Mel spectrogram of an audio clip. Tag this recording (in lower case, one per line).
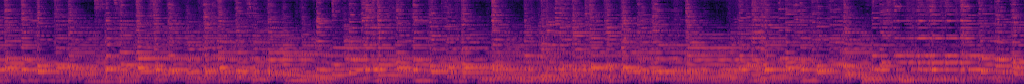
music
